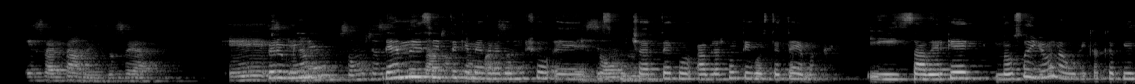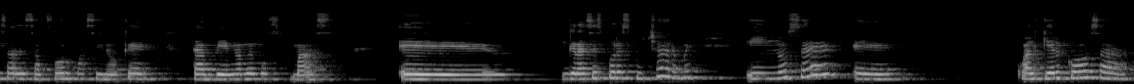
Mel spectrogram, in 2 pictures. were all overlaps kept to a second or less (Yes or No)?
No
